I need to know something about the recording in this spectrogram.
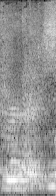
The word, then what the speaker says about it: Merze: How do you pronounce it? Merze.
